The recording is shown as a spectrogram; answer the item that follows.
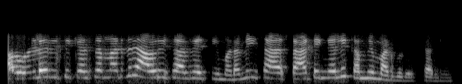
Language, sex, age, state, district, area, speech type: Kannada, female, 45-60, Karnataka, Bidar, urban, conversation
